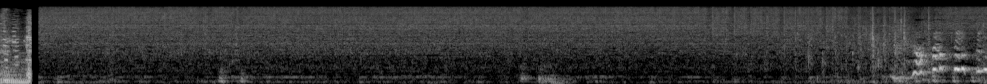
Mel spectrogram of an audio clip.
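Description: Bathroom sink faucet running: a steady stream of water splashing into the basin. Some short pitched sounds come in near the end.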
